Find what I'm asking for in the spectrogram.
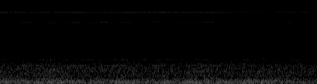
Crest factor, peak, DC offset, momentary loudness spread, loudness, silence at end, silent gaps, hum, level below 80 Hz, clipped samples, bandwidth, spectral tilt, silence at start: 14 dB; -40 dBFS; under 0.1%; 1 LU; -55 LUFS; 0 s; none; none; -62 dBFS; under 0.1%; 16 kHz; -6.5 dB/octave; 0 s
